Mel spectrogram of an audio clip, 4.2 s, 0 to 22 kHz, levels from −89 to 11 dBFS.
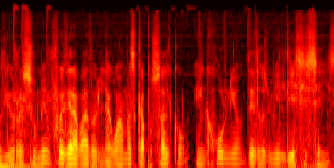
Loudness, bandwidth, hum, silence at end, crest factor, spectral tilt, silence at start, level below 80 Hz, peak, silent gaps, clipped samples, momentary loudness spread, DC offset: -26 LUFS; 19 kHz; none; 0 s; 22 dB; -4.5 dB/octave; 0 s; -42 dBFS; -4 dBFS; none; under 0.1%; 11 LU; under 0.1%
